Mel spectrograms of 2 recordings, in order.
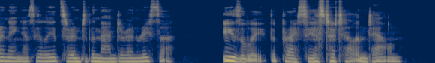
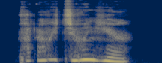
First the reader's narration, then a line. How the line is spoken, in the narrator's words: hisses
